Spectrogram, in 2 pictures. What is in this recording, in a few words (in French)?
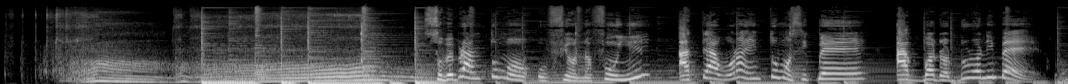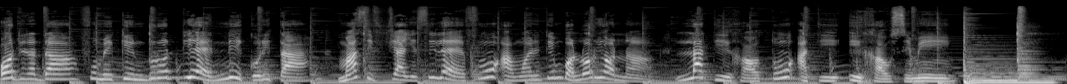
CODE DE LA ROUTE YORUBA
